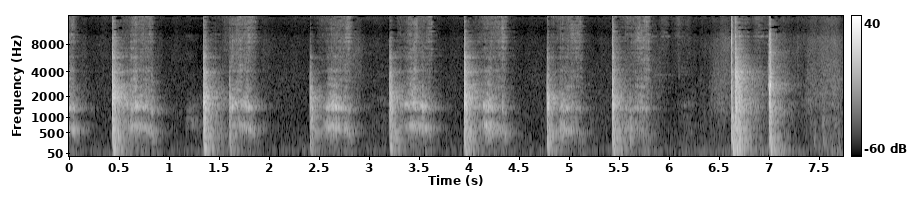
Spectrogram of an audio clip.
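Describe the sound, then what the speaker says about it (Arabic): A knife cuts butter into slices for khubz ruzz al-qadi, nine or so crisp, evenly spaced strokes against a board, close and clear with quiet gaps between them. "هسه بالسكينة خلونا نخرج الزبدة مالتنا، راح نسوي لها هالشكل شرايح"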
